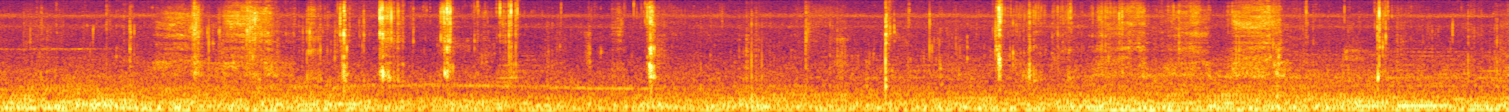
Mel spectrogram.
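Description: Crunchy chewing and biting of food close to the microphone: a string of sharp, irregular crunches and clicks over a steady low rumble.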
